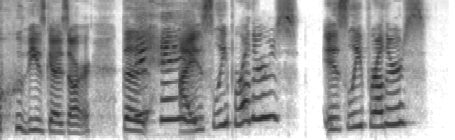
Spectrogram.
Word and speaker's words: Isley: I feel like there's a couple different ways you could pronounce that. Eley. Oh my god, they look so cool though. It's Eley.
